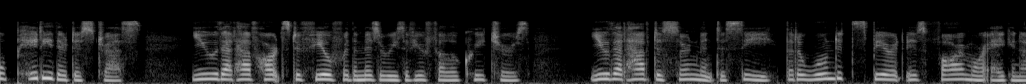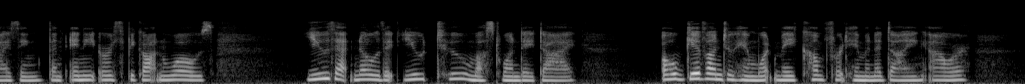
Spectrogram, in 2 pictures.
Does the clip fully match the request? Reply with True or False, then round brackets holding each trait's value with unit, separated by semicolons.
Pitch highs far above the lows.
False (3.0 semitones)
